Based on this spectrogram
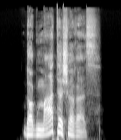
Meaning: strong/mixed nominative/accusative neuter singular comparative degree of dogmatisch
- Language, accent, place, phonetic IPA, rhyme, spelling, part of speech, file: German, Germany, Berlin, [dɔˈɡmaːtɪʃəʁəs], -aːtɪʃəʁəs, dogmatischeres, adjective, De-dogmatischeres.ogg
